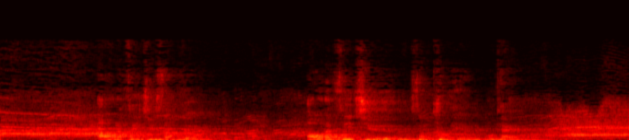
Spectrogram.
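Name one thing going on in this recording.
A young man sings loudly into a microphone over a loudspeaker.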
